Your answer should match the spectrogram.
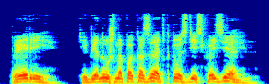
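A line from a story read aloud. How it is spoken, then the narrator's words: Calm advice. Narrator (Russian): спокойно посоветовал Дью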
